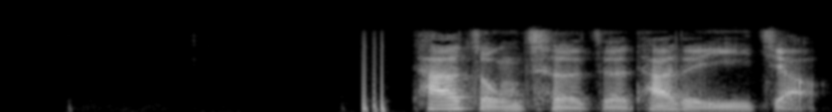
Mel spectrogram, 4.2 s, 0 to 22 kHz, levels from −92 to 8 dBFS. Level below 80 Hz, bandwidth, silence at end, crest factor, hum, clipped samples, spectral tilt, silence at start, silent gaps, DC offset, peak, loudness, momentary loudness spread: -60 dBFS; 7.8 kHz; 0.1 s; 24 dB; none; under 0.1%; -4.5 dB/octave; 1.8 s; 2.02-2.06 s; under 0.1%; -2 dBFS; -24 LUFS; 18 LU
